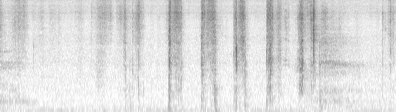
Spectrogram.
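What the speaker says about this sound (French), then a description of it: "je vais juste rajouter quelques cartes" Tarot cards being shuffled and laid down, a close, quiet run of crisp riffling bursts that turn into several sharp slaps and flicks toward the end, with no voices.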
